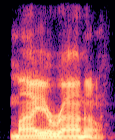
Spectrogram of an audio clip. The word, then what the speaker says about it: Maiorano: Maiorano.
